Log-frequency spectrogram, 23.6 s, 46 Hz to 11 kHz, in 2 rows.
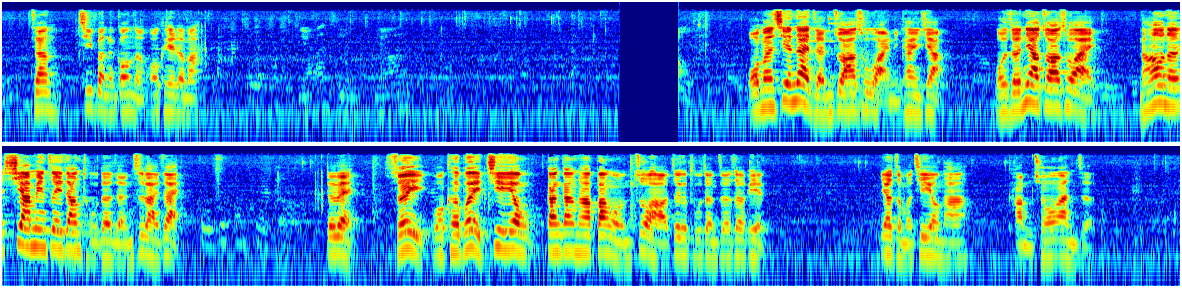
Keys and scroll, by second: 6.2 ctrl+F9.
